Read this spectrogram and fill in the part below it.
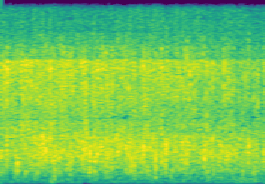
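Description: A large crowd at a political election rally claps loudly and continuously, a dense, steady roar of applause filling the whole moment without pause.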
